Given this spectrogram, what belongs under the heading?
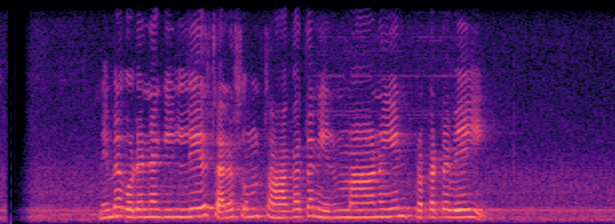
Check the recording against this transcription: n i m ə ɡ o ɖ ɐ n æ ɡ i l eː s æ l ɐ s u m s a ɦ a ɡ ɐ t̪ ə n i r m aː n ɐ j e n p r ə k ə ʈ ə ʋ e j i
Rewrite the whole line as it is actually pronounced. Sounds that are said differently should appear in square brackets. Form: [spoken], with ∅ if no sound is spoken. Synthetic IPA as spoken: [m] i m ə ɡ o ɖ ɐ n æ ɡ i [lː] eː s æ l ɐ s u m s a ɦ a ɡ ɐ t̪ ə n i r m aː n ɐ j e n p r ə k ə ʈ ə ʋ e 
